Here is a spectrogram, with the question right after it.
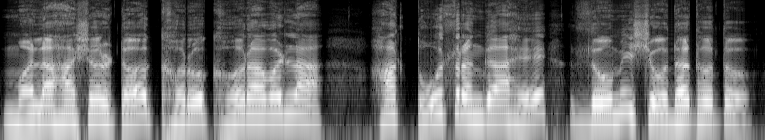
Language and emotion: Marathi, happy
